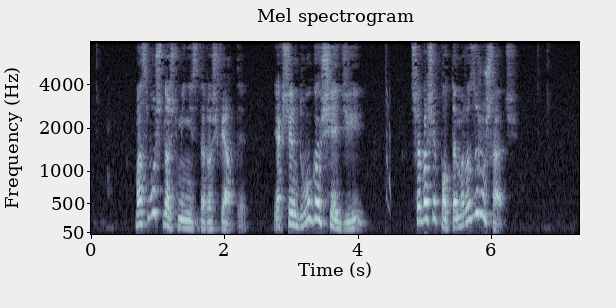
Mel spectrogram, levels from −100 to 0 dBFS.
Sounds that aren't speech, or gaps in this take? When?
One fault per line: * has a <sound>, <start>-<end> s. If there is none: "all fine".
* has a chirp, 4.4-4.5 s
